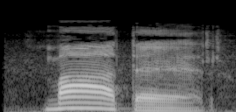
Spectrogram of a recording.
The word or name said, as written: mater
